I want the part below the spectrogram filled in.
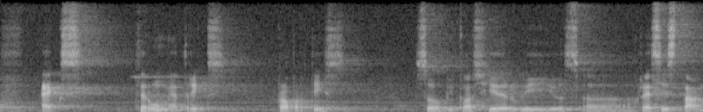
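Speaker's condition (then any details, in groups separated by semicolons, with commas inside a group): No condition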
